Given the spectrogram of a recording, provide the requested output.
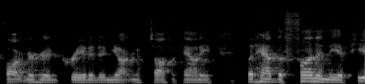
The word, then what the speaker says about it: Yoknapatawpha: county that I could never in my life pronounce the name of that. What is it? Yoknapatawpha County.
